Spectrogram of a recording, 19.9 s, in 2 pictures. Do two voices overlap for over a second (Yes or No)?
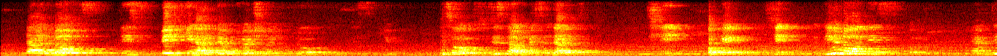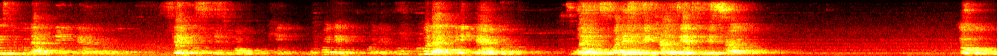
Yes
